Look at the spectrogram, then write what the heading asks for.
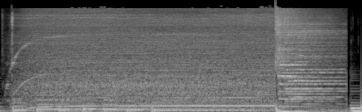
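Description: A vacuum cleaner motor whirs up to speed and runs with a loud, steady roar and droning hum, then its tone abruptly shifts near the end. No one speaks.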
